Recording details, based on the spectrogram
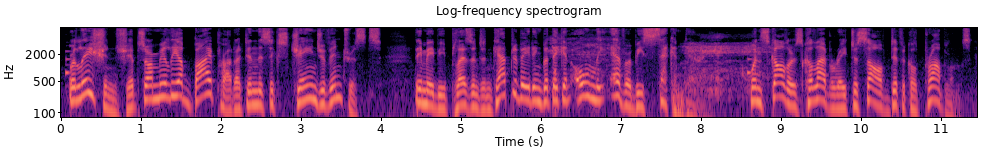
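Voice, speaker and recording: A man voicing a cold, logical male scholar in a game, who argues in a measured, formal, lecturing way. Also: on the high side, slight background noise. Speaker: debater.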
